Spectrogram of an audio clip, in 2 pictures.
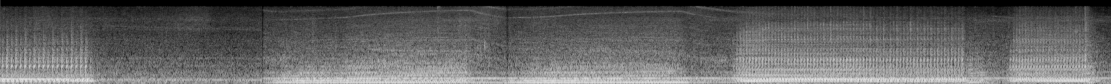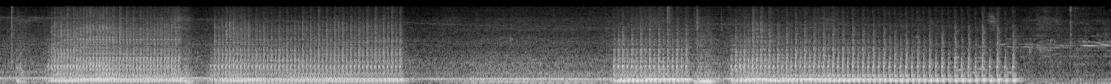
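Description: International truck's diesel engine pulling under load, heard from inside the cab. Its note cuts out and drops briefly every two to three seconds as the driver shifts up through the 18-speed manual gearbox.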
